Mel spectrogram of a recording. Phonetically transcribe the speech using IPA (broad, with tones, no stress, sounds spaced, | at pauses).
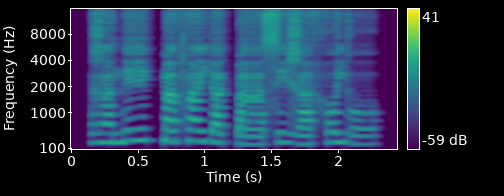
ɣ ã˧ n eː˦ k͡p ã˦ f ã˦ j a˧ k͡p aː˨ s e˦˨ ɣ a˨˦ h ɔ˦ j ɔ˧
